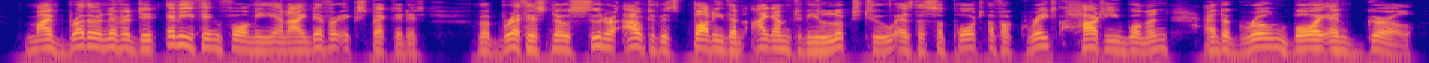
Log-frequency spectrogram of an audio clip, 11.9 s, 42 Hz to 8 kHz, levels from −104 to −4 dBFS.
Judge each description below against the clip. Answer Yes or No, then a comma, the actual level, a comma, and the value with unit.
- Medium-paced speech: No, fast, 210 wpm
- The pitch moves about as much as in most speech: Yes, average, 4.0 semitones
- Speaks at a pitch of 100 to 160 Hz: Yes, medium, 140 Hz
